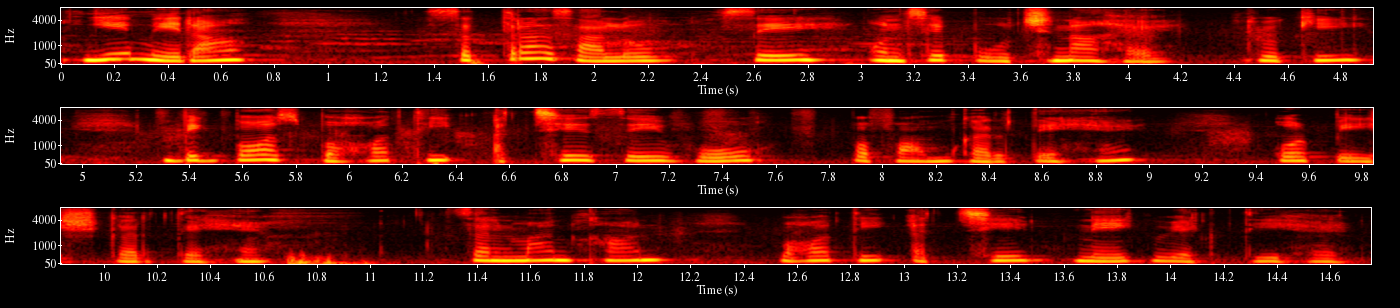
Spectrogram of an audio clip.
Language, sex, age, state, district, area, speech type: Hindi, female, 30-45, Madhya Pradesh, Jabalpur, urban, spontaneous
